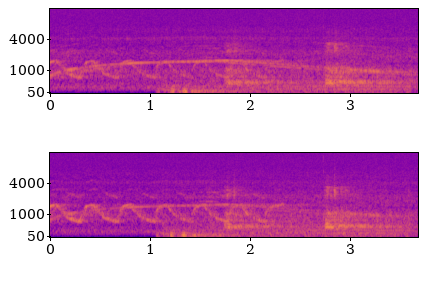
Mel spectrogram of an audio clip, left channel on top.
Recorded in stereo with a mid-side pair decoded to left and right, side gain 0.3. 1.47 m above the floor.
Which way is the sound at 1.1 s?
70° right.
